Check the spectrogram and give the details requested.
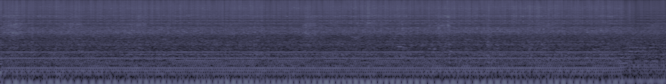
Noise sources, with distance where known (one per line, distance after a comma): engine of unclear size, near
